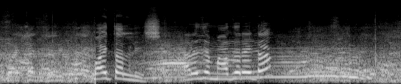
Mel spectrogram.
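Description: A cow mooing: one long, steady low call lasting about two seconds, beginning with a downward slide in pitch, over the chatter of people.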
